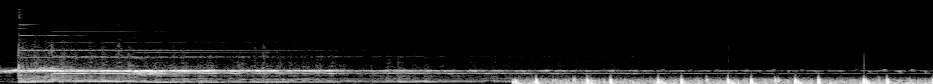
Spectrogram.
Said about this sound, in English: Of all the body's internal rhythms, the heartbeat is the most iconic. It's always captivated authors, poets, and composers. As a percussionist, the lilting rhythm of the heart makes me want to lean into the sound and listen closer.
